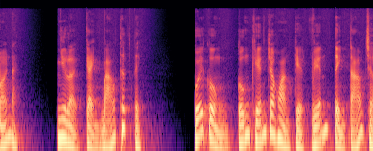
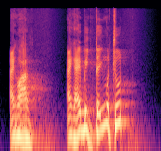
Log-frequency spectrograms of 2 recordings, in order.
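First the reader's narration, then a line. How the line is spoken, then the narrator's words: Loud roar. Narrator (Vietnamese): La Phi cất cao giọng gầm lên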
